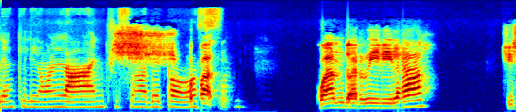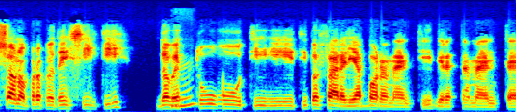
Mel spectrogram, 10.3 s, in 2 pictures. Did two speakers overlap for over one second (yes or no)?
no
